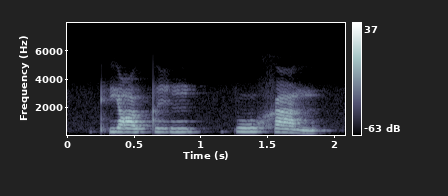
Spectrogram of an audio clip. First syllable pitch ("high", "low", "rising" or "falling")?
high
